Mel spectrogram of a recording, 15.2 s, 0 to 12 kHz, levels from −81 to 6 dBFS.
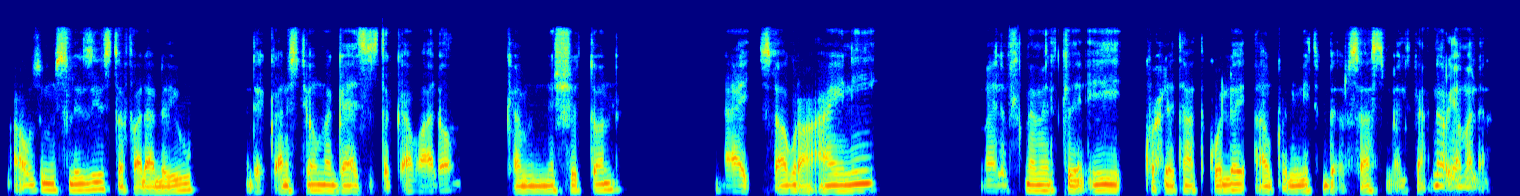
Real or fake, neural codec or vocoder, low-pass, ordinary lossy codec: fake; codec, 16 kHz, 16 kbps, FunCodec, trained on LibriTTS, 50 frames a second; 7.2 kHz; AAC, 64 kbps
